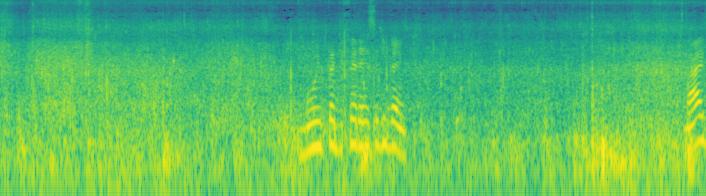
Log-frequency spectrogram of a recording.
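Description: Water splashes and rushes against a small boat.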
